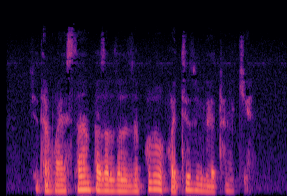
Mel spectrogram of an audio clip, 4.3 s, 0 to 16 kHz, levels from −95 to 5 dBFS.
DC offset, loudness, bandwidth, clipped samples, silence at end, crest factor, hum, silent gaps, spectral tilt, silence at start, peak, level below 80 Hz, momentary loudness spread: under 0.1%; -25 LUFS; 8.8 kHz; under 0.1%; 0.55 s; 18 dB; none; none; -8.5 dB/octave; 0.5 s; -8 dBFS; -52 dBFS; 18 LU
